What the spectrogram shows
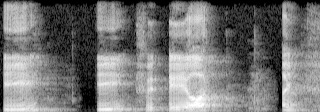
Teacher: जीभ का आगे वाला भाग ऊपर उठता है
